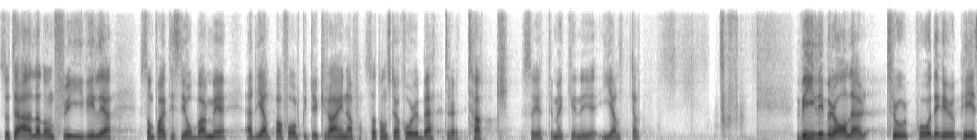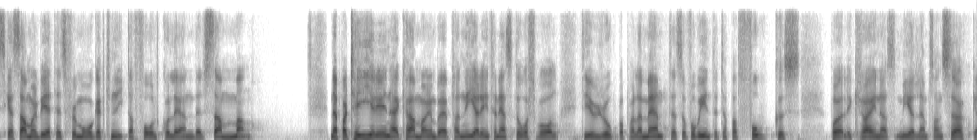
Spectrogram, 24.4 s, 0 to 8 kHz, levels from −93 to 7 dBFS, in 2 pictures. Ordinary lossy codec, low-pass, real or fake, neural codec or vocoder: none; 7.2 kHz; fake; codec, 16 kHz in and 24 kHz out, 0.9 kbps, LongCat-Audio-Codec, fine tuned four codebook decoder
